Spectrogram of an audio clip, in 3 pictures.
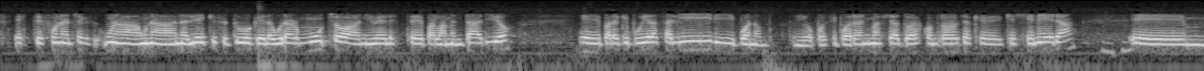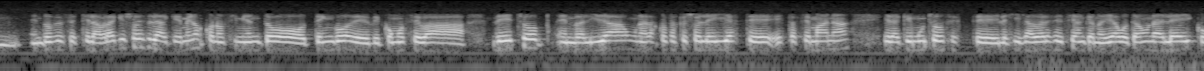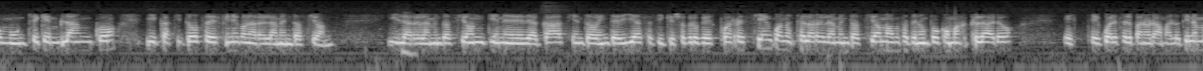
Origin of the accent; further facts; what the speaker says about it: Argentina; como argentinos, no tenemos ni idea de lo que es eso.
